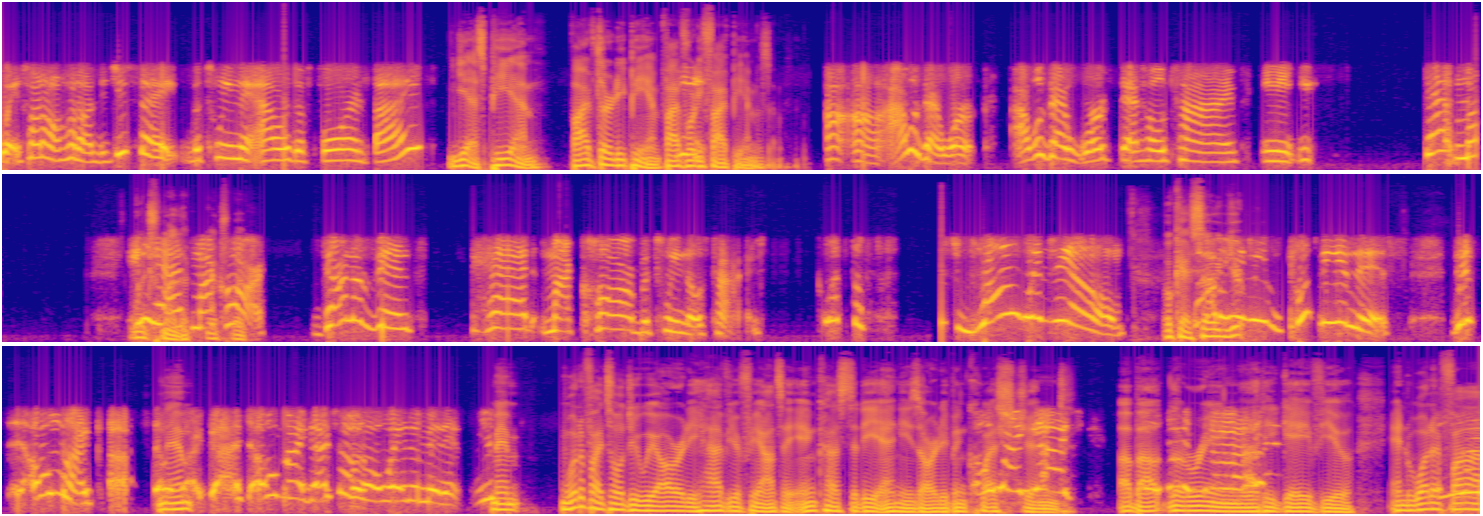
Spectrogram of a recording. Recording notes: phone prank style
